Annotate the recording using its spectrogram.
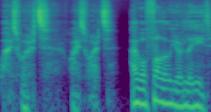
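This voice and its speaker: Using a put-on character voice, a man speaks raspy at a medium pitch and a moderate pace. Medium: actual play. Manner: eerie, devoted.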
